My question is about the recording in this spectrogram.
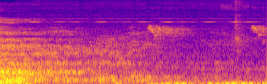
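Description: Quiet church room tone in a pause between spoken phrases. Two faint short high chirps sound, one about a second in and one near the end.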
